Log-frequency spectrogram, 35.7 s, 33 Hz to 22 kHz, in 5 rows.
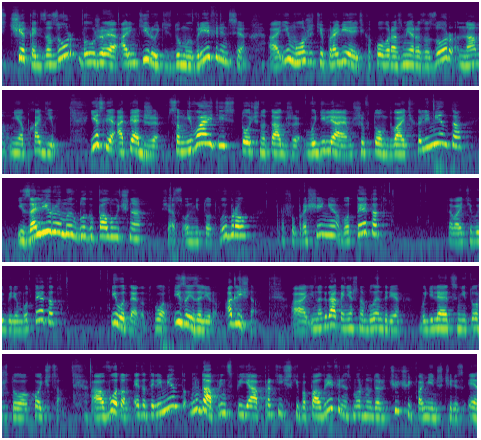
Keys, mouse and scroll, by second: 0.3-0.7 scroll down 1, 0.7 shift+middle click, 1.1 scroll up 5, 1.3 shift+middle click, 2.0-3.0 scroll up 7, 3.0-6.1 shift+middle drag, 8.8-9.6 scroll down 10, 9.6 Tab, 10.3 shift+click, 11.0-11.8 scroll down 2, 11.8 shift+click, 13.7 /, 14.9 scroll up 5, 15.2 middle click, 15.5 scroll down 1, 15.9-16.9 shift+middle drag, 16.9 /, 18.1 scroll down 2, 18.3 middle click, 18.9 click, 19.7 scroll up 1, 20.1 shift+click, 20.6 click, 21.3 click, 21.9 click, 23.0 shift+click, 24.0 /, 24.3-26.4 middle drag, 26.4-26.9 scroll up 8, 26.9 shift+middle click, 27.4 scroll up 2, 28.5 click, 29.2 scroll up 2, 29.4 Tab, 29.8 shift+middle click, 30.2-30.5 scroll up 3, 31.2 scroll up 5, 33.5 s.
